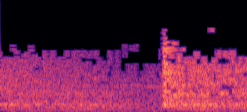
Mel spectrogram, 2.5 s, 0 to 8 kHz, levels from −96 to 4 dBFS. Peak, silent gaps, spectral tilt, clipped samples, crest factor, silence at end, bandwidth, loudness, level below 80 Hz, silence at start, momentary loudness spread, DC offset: -2 dBFS; none; -11 dB/octave; under 0.1%; 22 dB; 0 s; 3.8 kHz; -23 LUFS; -46 dBFS; 0 s; 17 LU; under 0.1%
